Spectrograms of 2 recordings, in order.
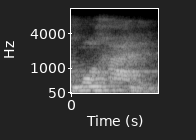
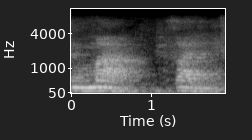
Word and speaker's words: Mohali: They couldn't pronounce Mohali, they said Mahali.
